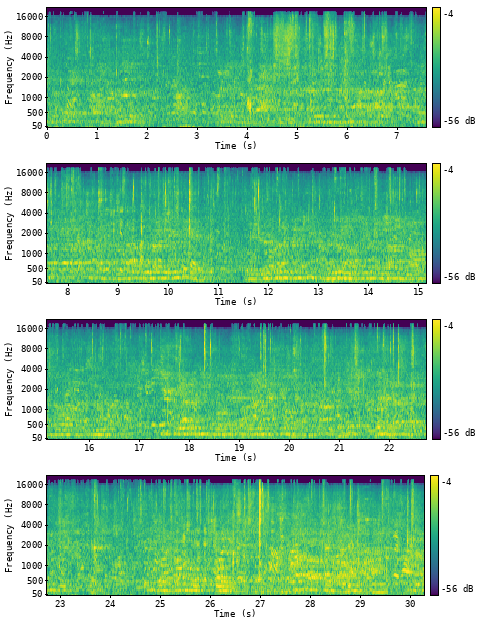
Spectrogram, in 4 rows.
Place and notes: Maly Rynek, Kraków
Soundwalk along ul. Mikołajska from Rynek Główny (Main Square) to Mały Rynek, a local Pierogi Festival happening there.
August 2011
